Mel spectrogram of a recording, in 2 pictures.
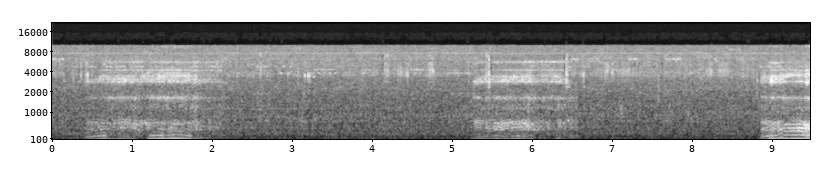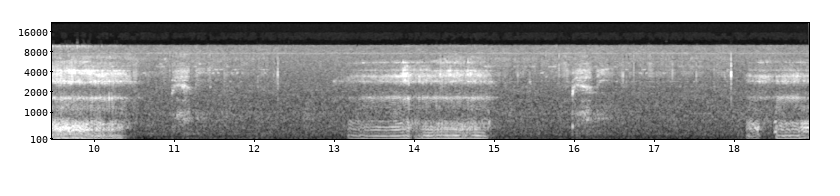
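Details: A dog snoring while asleep and having a bad dream: four slow, rough, rumbling snores several seconds apart, about 14 a minute, in a quiet room.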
